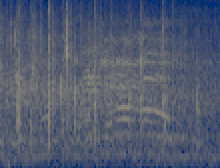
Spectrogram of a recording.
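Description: Footballers shouting to each other across an empty stadium's pitch, with a few sharp knocks near the start, typical of a ball being struck.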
